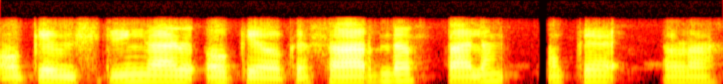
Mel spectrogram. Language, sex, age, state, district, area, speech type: Malayalam, male, 18-30, Kerala, Kollam, rural, conversation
